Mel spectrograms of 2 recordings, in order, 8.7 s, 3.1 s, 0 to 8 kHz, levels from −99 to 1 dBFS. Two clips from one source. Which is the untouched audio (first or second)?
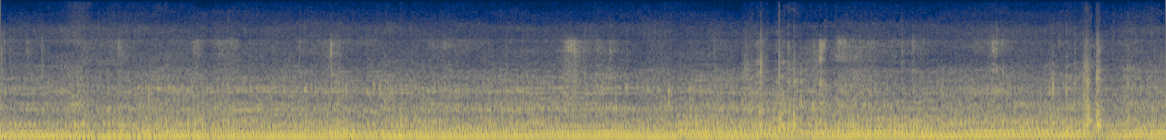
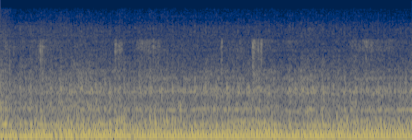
second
